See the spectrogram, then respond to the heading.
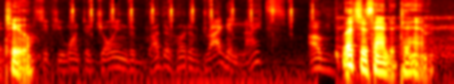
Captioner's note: clock ticking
